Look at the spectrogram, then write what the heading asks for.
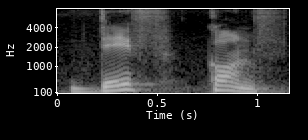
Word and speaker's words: DevConf: Robert McLean, this organizer of DevConf. Did I say, is that the right pronunciation? 100% correct. DevConf.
